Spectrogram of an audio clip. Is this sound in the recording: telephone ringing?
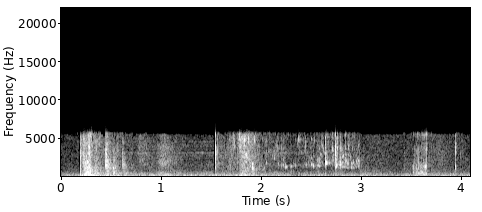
no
